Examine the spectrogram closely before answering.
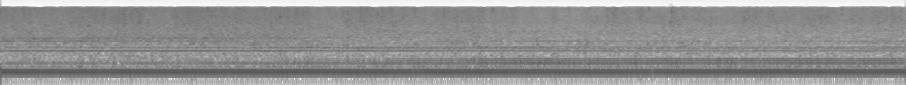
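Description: A boat's outboard motor drones steadily close by.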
